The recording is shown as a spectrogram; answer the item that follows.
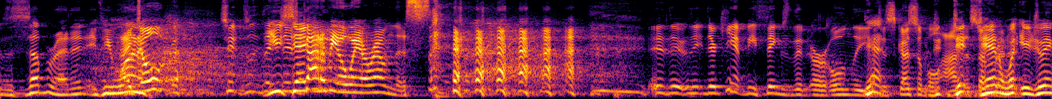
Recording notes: Our first show at the beautiful Dynasty Typewriter theater kicks off with an audience for the first time in months.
